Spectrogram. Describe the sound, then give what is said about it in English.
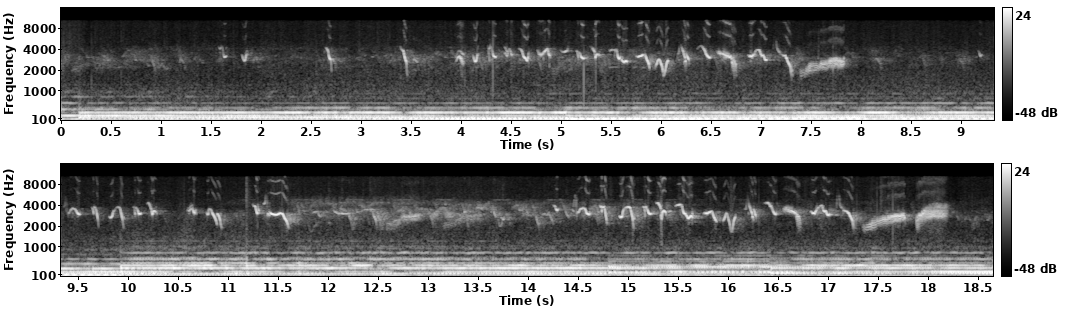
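A goldfinch sings a long, rapid run of bright twittering chirps and warbles, repeating without pause over a steady low hum of background noise. “The goldfinch you are hearing is a bird of the open fields or the edges of brushland.”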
